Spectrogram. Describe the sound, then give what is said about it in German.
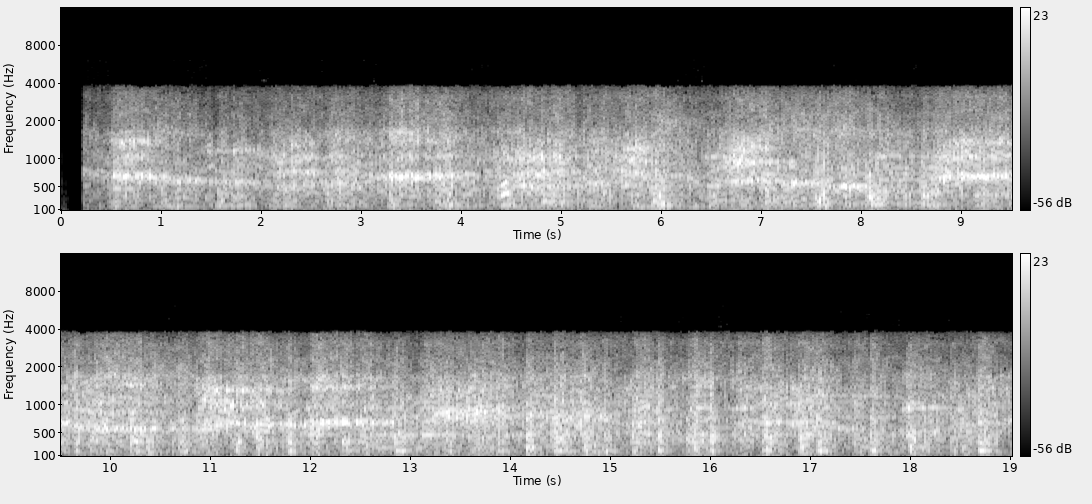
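A large crowd on the torch-lit Kaiserplatz roars and cheers continuously, with rhythmic chanting of Heil cries swelling through the dense, steady wall of many voices. “feuern jetzt immer Jubel zwischen den Fenstern herauf.”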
